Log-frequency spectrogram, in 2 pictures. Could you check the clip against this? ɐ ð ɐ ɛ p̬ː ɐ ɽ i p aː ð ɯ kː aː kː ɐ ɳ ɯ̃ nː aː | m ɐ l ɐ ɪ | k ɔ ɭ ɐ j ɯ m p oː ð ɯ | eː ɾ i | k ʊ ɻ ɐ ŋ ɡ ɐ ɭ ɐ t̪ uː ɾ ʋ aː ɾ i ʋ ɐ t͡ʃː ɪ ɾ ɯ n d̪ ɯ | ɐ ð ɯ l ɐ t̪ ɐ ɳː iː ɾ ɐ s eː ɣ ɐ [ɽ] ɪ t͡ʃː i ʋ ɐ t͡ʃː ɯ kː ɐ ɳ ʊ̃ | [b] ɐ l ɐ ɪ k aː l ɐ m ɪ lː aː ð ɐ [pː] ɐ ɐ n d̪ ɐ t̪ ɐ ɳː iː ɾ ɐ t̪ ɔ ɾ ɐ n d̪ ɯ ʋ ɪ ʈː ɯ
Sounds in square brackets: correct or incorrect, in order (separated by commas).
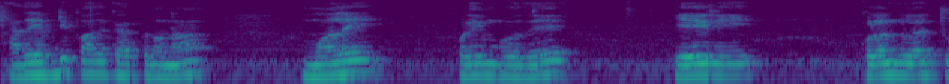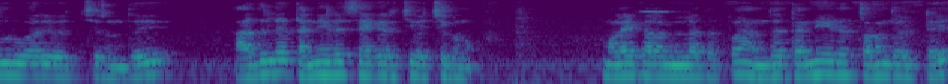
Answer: incorrect, incorrect, correct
